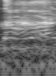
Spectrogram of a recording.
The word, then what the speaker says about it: Kamala: She's used to having her name mispronounced. It's Kamala though, guys. Kamala.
